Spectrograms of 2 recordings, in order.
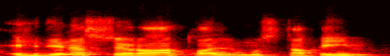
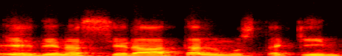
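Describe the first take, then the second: First: Slow recitation, bold ص, ط and ق in الصراط المستقیم; correct heavy letters. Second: الصراط with thin s and t, المستقیم with k; common mistaken reading. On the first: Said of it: "قاف، تو، صاد، bold letters ہیں". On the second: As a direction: flatten ق to k in المستقیم. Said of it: "غلط پڑھتے ہوئے". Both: Shown as a demonstration.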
